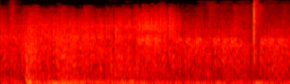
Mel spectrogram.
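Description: A base turret fires in the Drydock map of a competitive team shooter match, giving a loud, rough blast of gunfire with a short sharp crack near the end.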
